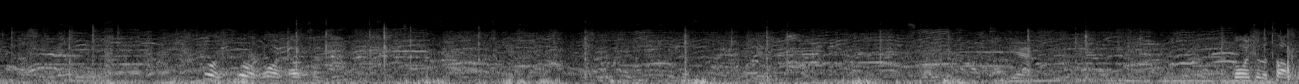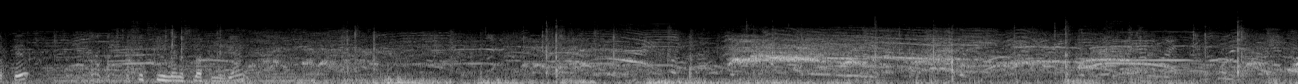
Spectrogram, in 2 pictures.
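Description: Voices of players and spectators around a softball field: overlapping talk and calls, growing louder and busier near the end.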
